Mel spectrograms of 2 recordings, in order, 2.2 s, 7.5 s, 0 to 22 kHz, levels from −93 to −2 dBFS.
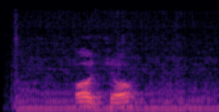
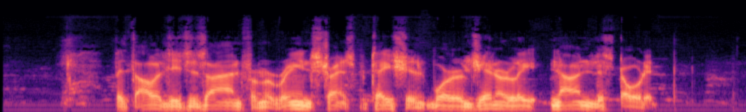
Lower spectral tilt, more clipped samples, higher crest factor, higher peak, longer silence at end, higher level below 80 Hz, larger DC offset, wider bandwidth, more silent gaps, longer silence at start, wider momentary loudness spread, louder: about the same, -6.5 dB/octave vs -6.5 dB/octave; neither; about the same, 18 dB vs 16 dB; second, -26 dBFS vs -2 dBFS; second, 0 s vs 0.75 s; second, -60 dBFS vs -40 dBFS; neither; first, 16.5 kHz vs 9.2 kHz; neither; second, 0.1 s vs 0.6 s; first, 17 LU vs 10 LU; second, -40 LUFS vs -16 LUFS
